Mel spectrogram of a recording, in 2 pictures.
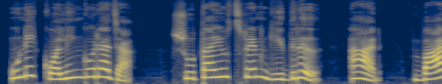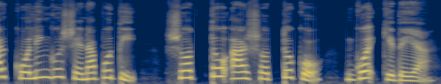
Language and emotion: Santali, neutral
